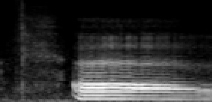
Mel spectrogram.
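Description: A man's drawn-out hesitation sound "eh", held on one steady low pitch for over a second, starting just under a second in after a short quiet gap.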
